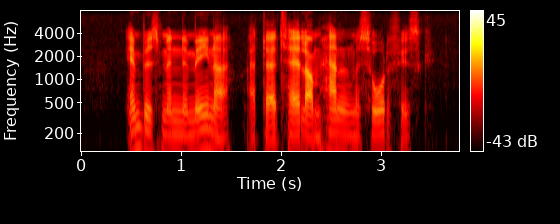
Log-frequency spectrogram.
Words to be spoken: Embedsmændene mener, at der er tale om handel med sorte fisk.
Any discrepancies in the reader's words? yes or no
no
